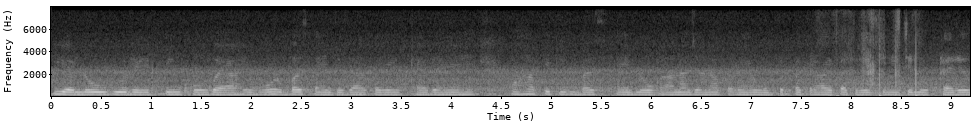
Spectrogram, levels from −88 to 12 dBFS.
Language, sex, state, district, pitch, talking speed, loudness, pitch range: Hindi, female, Punjab, Fazilka, 190 Hz, 215 wpm, -21 LUFS, 185-195 Hz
